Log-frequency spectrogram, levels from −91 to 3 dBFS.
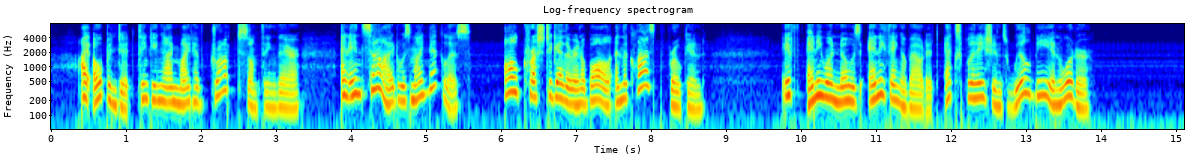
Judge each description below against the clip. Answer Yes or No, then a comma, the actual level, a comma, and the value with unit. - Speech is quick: No, average, 145 wpm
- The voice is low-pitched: No, high, 200 Hz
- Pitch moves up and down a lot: Yes, wide, 6.9 semitones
